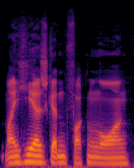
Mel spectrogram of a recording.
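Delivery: put-on Boston accent with swallowed r's. Shown as a demonstration. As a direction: grouse in broad Bostonian. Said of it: "Boston's quite".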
